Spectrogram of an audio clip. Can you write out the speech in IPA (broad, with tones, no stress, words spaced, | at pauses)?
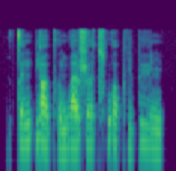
t̪ə˧˥n pjɑ˥˩ʊ̯pʰɤ˩mwä˧˥ʂɤ˧˥ t͡sʰwɔ˥˩pʰi˩py˥˩n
